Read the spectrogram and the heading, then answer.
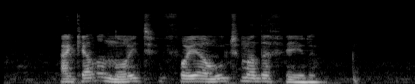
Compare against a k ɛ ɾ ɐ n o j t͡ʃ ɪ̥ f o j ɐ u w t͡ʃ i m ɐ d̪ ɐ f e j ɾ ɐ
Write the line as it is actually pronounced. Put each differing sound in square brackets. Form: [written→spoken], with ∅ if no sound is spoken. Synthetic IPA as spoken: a k ɛ [ɾ→l] ɐ n o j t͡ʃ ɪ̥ f o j ɐ u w t͡ʃ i m ɐ d̪ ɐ f e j ɾ ɐ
